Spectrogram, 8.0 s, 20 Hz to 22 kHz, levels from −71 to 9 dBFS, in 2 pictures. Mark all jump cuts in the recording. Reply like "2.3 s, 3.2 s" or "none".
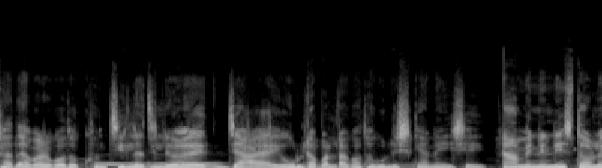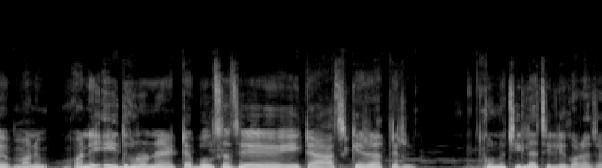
3.3 s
